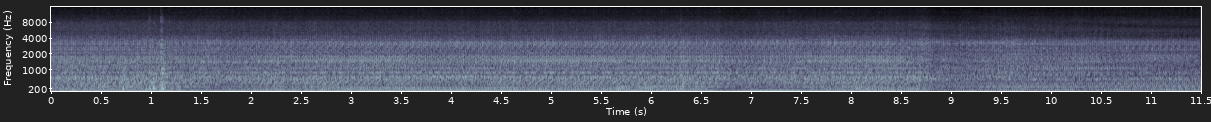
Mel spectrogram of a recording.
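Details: 2022 Kubota L3901 4WD hydro tractor diesel, 219 hours: even, steady idle with the usual light clatter and a deep regular beat, no knocks or misses; it runs healthy.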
